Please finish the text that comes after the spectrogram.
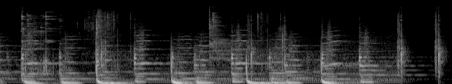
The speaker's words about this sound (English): live from a cafe in central London.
